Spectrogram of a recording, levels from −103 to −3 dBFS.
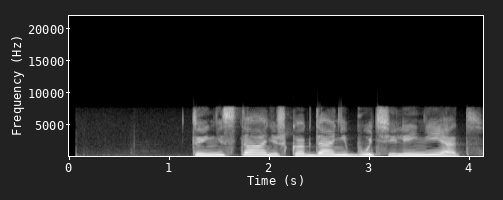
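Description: No technical faults can be heard anywhere in the recording. The speech runs without any break, glitch or sudden change in the sound.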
